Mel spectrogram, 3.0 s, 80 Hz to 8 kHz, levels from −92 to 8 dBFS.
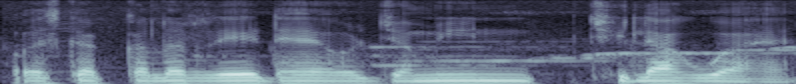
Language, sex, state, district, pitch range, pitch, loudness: Hindi, male, Jharkhand, Deoghar, 100-105 Hz, 105 Hz, -14 LUFS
